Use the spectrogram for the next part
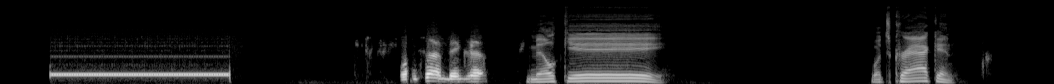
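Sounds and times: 
electronic telephone dialing and ringing tone: 0:00.5 - 0:02.4
speech: 0:04.0 - 0:06.7, 0:08.7 - 0:09.6.

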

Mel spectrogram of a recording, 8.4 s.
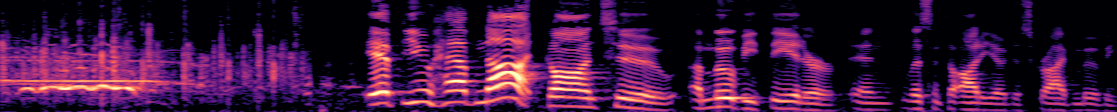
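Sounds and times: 
audience applause: 0:00.0 - 0:02.4
speech: 0:02.8 - 0:08.3.

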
